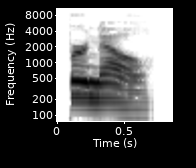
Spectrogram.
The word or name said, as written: burnell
